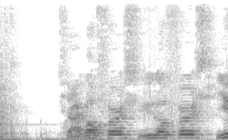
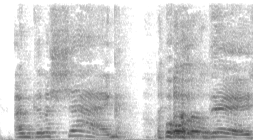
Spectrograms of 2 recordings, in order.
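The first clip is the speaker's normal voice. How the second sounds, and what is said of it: Mock British accent. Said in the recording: “his accent for like a week. Yeah. He's going to talk like blokes. Austin Powers.”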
